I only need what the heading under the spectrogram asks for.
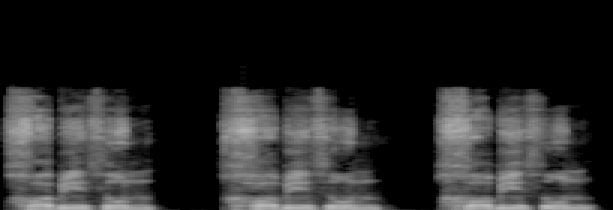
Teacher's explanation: ঠিক এই জায়গাতে একটু ব্যথা অনুভব আপনি করবেন। তাহলে খ অক্ষরটির মাখরাজ হচ্ছে কন্ঠনালীর শেষভাগ হতে উচ্চারণ করতে হয় এবং অবশ্যই এখ উচ্চারণ করার সময় একটু খরখরি রকমের আওয়াজ আপনাকে নিয়ে আসতে হবে।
